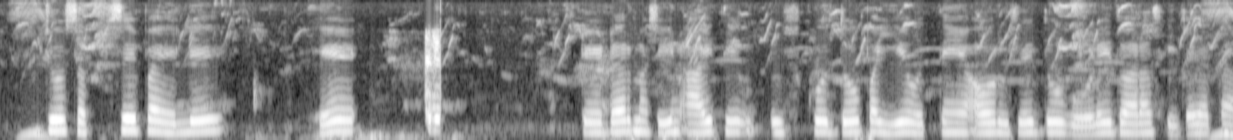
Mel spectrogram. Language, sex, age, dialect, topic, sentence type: Hindi, female, 18-24, Marwari Dhudhari, agriculture, statement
